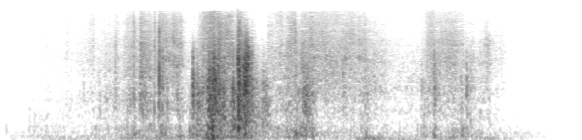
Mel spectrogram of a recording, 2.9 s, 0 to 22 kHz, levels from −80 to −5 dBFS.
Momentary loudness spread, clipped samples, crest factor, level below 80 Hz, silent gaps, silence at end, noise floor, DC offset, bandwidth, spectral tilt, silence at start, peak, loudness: 22 LU; under 0.1%; 28 dB; -50 dBFS; none; 0.45 s; -59 dBFS; under 0.1%; 16.5 kHz; -1.5 dB/octave; 0.5 s; -2 dBFS; -25 LUFS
